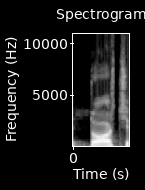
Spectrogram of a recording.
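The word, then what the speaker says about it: torch: जैसे में टॉर्च, तो आप देख लीजिए टॉर्च में सी है तो इस सी का उच्चारण च हुआ है, यहाँ पे स्पष्ट लिखा भी हुआ है।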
